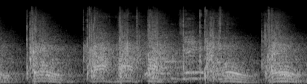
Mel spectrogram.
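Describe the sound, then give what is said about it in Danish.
Steady rhythmic hand clapping runs beneath a voice loudly chanting "ho, ho, ha, ha, ha" in a repeating pattern as part of a clapping exercise, claps and chant locked together in a lively, even beat. “Grunden til, at vi vælger det, det er rent faktisk, at også herinde i vores håndflader, der er der også nogle akupunkturpunkter som når vi begynder at klappe i vores hænder på den måde, så vil vi også få gang i vores blodomløb.”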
